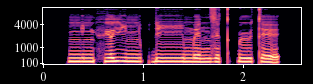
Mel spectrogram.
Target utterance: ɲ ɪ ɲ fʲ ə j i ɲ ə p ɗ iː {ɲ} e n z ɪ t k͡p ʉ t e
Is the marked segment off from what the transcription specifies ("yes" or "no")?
yes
